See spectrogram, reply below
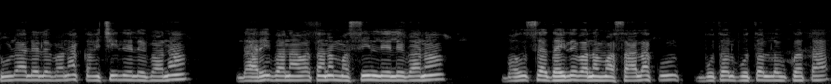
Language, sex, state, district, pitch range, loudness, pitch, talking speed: Bhojpuri, female, Uttar Pradesh, Deoria, 190-205 Hz, -24 LUFS, 195 Hz, 150 wpm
